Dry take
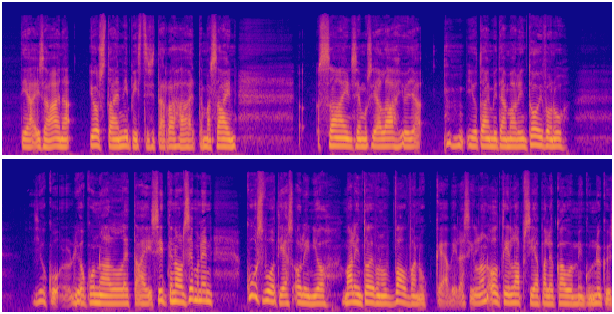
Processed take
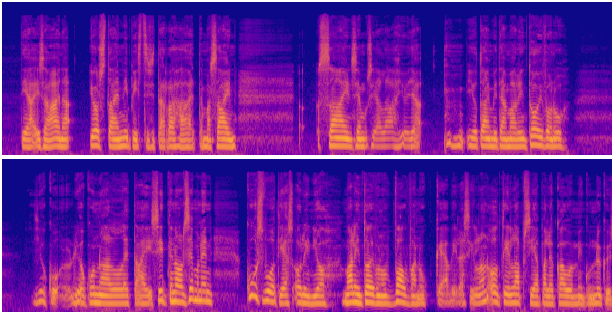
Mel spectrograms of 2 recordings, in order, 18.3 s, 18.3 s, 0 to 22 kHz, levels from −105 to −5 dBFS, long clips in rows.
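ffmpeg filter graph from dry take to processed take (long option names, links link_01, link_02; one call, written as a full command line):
ffmpeg -i in.wav -filter_complex "[0:a]asettb=1/sr,asplit=3[link_01][link_02][link_03];[link_01]atrim=end=5.434[link_04];[link_02]atrim=start=5.43:end=6.14,asetpts=PTS-STARTPTS,afade=type=in:duration=0.004:curve=qsin,afade=type=out:start_time=0.706:duration=0.004:curve=qsin,equalizer=frequency=3100:width_type=o:width=0.33:gain=4.5,acompressor=threshold=-34dB:ratio=12:attack=3.2:release=140:knee=1:detection=peak[link_05];[link_03]atrim=start=6.136[link_06];[link_04][link_05]acrossfade=duration=0.004:curve1=hsin:curve2=qsin[link_07];[link_07][link_06]acrossfade=duration=0.004:curve1=qsin:curve2=hsin,asettb=1/sr,asplit=3[link_08][link_09][link_10];[link_08]atrim=end=13.654[link_11];[link_09]atrim=start=13.65:end=16.16,asetpts=PTS-STARTPTS,afade=type=in:duration=0.004:curve=qsin,afade=type=out:start_time=2.506:duration=0.004:curve=qsin,highpass=130,aecho=1:1:5.3:0.6,atrim=end_sample=110691[link_12];[link_10]atrim=start=16.156[link_13];[link_11][link_12]acrossfade=duration=0.004:curve1=hsin:curve2=qsin[link_14];[link_14][link_13]acrossfade=duration=0.004:curve1=qsin:curve2=hsin" out.wav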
